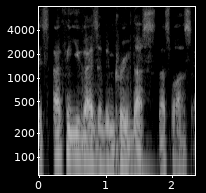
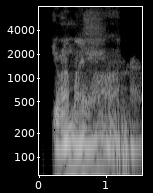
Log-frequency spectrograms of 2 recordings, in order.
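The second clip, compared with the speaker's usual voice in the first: hushed, soft, hateful voice, "lawn" drawn out; 3 semitones lower, 5 dB quieter than usual. Showing someone what their way of talking reminded you of, do Clint Eastwood in Gran Torino, full of hatred. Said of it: "how Clint Eastwood was like".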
